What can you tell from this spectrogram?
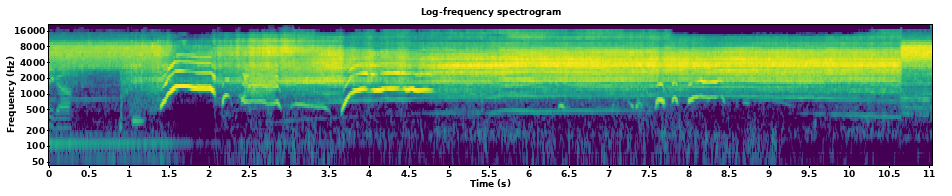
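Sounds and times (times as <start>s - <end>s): zip line trolley whirring: 0.7s - 11.0s
person screaming: 1.1s - 8.9s.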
